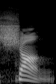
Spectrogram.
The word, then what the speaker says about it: Sheng: me i say shang it's pronounced shang as in li shang from the disney mulan that's where i kind of first thought of that being my middle name and it's spelled differently but it's pronounced the same oh whoa wait who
